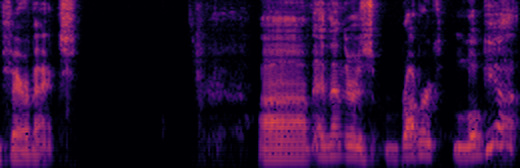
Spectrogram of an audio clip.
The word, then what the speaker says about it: Loggia: And then there's Robert Loggia. I apologize. That's how you say his name.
